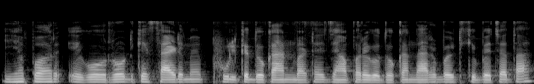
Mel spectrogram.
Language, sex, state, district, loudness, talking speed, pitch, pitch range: Hindi, male, Bihar, East Champaran, -20 LUFS, 200 wpm, 115 Hz, 110-120 Hz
